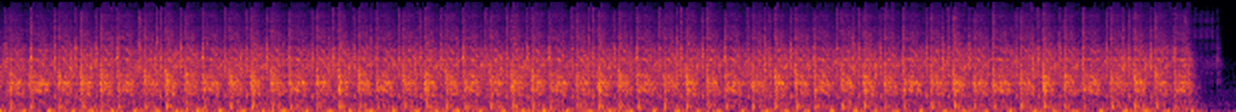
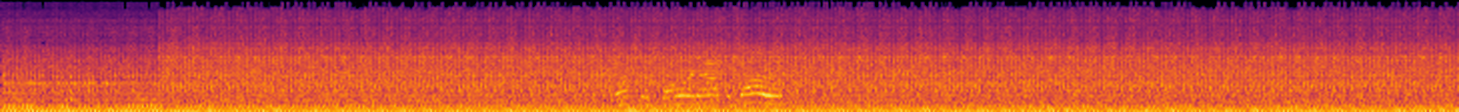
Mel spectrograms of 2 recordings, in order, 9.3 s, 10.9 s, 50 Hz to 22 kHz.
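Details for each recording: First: VW Passat B4 diesel after a full engine rebuild, battery a little weak: even starter chatter for about nine seconds, never catches; air in the injector lines being bled, fuel oozing from the injectors. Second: VW Passat B4 diesel after full engine rebuild, first start: steady, even, unbroken diesel clatter at idle; engine runs healthy, though slow boost later suspected from the N75 valve or a leaking intercooler.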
